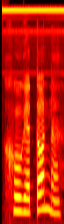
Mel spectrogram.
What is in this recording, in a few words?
"juguetona", Spanish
